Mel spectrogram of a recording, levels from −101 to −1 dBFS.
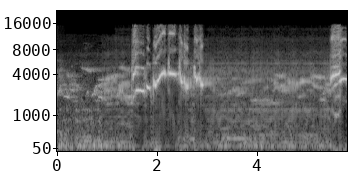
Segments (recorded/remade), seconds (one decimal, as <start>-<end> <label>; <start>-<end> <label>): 0.0-0.9 recorded; 0.9-5.8 remade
